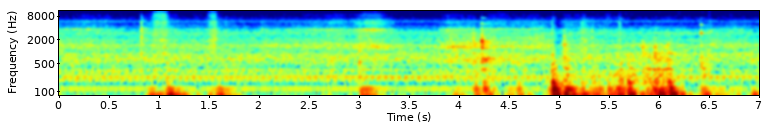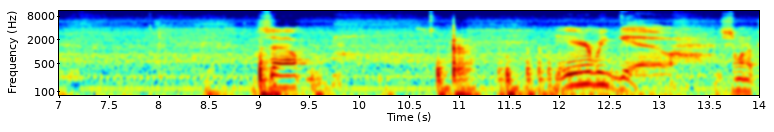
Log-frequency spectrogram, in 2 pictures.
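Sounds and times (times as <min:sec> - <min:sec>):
hand tools knocking on workbench: 0:04.1 - 0:07.1, 0:08.5 - 0:09.8, 0:10.8 - 0:12.1.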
